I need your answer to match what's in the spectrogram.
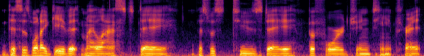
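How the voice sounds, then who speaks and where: An unhurried male video host with a lowish, darkish voice and vocal fry walks viewers through his screen. His pitch stays mostly flat, he uses many fillers and "right?" tags, and slight background noise is present.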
